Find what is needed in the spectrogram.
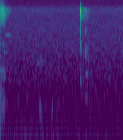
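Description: Near silence, broken once about one and a half seconds in by a single short click from the presenter's computer as the presentation advances to the next slide.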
